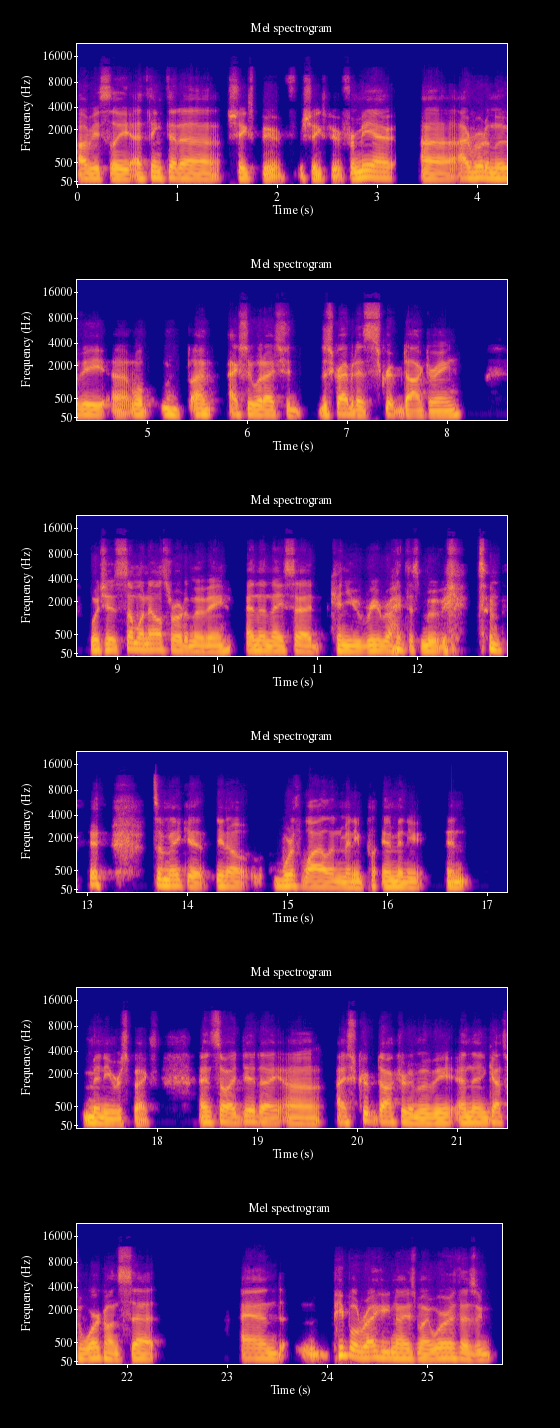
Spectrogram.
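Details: Adult man with Tourette syndrome, whose involuntary vocal tic is a word repeatedly blurted out mid-conversation; he also has anxiety and obsessive traits associated with Tourette's; Tourette syndrome vocal tic.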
